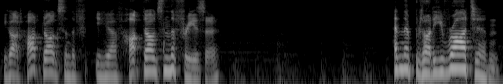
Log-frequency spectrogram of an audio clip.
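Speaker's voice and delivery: a hint of a British chef telling off a kitchen; mock British chef. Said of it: "He's like".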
